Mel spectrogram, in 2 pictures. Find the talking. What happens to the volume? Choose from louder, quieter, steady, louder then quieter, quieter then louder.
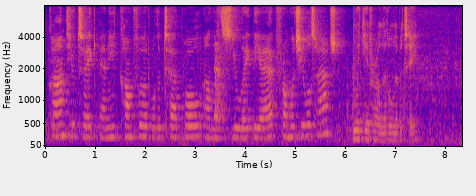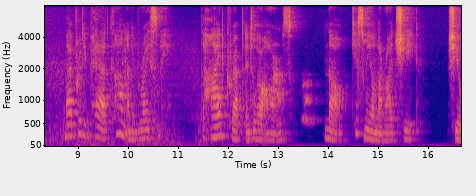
steady.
